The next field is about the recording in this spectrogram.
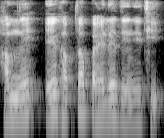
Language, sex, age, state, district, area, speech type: Urdu, male, 60+, Telangana, Hyderabad, urban, spontaneous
